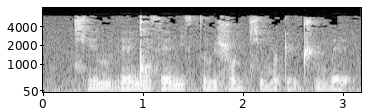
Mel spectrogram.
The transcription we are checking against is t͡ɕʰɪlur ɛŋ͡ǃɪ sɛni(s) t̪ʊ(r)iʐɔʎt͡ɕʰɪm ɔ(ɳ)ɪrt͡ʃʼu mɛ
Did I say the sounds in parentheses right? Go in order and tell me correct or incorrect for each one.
correct, incorrect: l, incorrect: ʈ

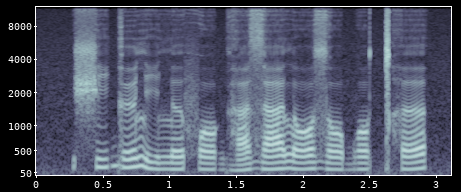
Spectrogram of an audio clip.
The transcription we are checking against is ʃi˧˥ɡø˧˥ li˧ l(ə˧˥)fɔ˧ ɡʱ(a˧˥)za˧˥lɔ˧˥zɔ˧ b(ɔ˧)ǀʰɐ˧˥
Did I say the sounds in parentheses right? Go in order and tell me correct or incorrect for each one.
correct, incorrect: a˩˥, correct

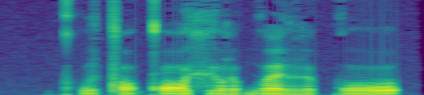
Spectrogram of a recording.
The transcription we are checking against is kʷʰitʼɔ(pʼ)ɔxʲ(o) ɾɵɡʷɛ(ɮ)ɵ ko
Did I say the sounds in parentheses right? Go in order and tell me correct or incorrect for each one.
incorrect: kʼ, correct, incorrect: r

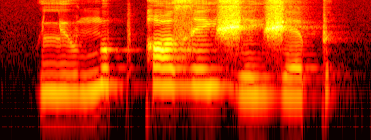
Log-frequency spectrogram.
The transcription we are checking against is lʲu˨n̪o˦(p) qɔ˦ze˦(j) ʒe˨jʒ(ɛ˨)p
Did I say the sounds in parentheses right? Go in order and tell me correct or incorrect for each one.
correct, correct, correct

